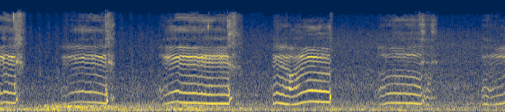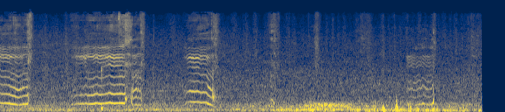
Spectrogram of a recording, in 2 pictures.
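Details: A pet red fox (Vulpes vulpes), closely bonded with its owner, gives a string of high, wavering whines that bend up and down in pitch while being petted.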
